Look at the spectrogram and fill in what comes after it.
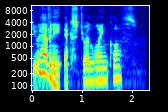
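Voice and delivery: high, audible whisper.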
